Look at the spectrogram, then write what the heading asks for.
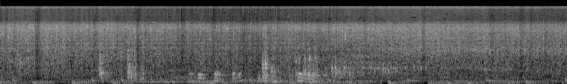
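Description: Diced, pre-cooked potato and carrot tipped into hot cooking oil in a frying pan and sizzling steadily, with a few light knocks in the first three seconds as pieces land.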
